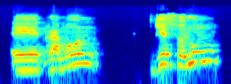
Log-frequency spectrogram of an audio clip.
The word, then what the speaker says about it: Ramón Jesurún: rueda definitivamente firmó por la selección de colombia ramón jesurún así se pronuncia no sólo es el presidente de la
